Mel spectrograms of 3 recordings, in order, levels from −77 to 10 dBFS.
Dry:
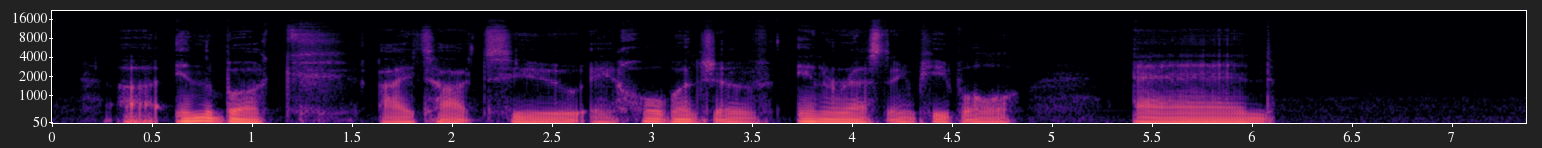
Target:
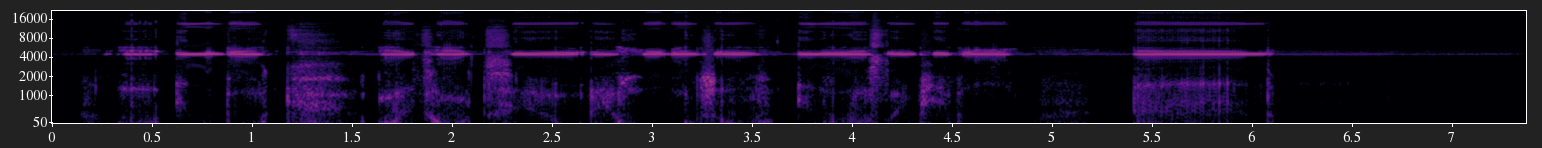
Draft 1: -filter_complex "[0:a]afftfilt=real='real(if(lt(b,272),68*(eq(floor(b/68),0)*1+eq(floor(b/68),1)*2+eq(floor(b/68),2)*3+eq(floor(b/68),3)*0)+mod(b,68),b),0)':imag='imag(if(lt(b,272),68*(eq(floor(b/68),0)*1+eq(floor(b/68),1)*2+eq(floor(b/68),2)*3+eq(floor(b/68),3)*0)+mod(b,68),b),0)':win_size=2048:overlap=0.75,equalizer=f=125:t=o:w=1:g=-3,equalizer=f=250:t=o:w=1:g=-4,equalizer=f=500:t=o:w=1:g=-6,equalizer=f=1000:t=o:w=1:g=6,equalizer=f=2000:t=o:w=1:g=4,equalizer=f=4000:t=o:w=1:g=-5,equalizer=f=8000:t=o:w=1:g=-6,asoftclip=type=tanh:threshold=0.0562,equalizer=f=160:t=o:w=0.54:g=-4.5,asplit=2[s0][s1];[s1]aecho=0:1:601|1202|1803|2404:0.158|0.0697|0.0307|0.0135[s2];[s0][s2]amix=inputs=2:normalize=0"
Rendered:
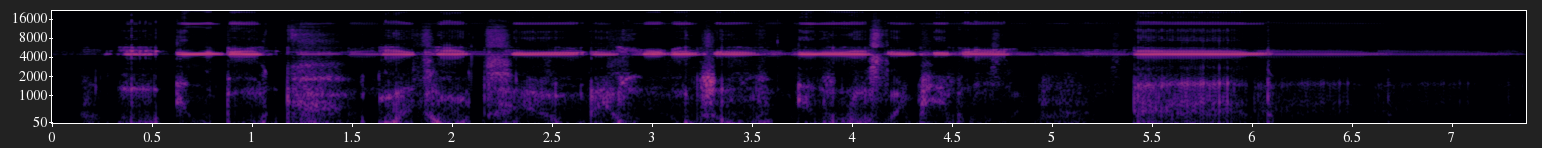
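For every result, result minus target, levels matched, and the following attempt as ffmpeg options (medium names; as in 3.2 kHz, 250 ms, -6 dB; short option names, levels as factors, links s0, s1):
echo-to-direct +7.5 dB; saturation: distortion -4 dB
-filter_complex "[0:a]afftfilt=real='real(if(lt(b,272),68*(eq(floor(b/68),0)*1+eq(floor(b/68),1)*2+eq(floor(b/68),2)*3+eq(floor(b/68),3)*0)+mod(b,68),b),0)':imag='imag(if(lt(b,272),68*(eq(floor(b/68),0)*1+eq(floor(b/68),1)*2+eq(floor(b/68),2)*3+eq(floor(b/68),3)*0)+mod(b,68),b),0)':win_size=2048:overlap=0.75,equalizer=f=125:t=o:w=1:g=-3,equalizer=f=250:t=o:w=1:g=-4,equalizer=f=500:t=o:w=1:g=-6,equalizer=f=1000:t=o:w=1:g=6,equalizer=f=2000:t=o:w=1:g=4,equalizer=f=4000:t=o:w=1:g=-5,equalizer=f=8000:t=o:w=1:g=-6,asoftclip=type=tanh:threshold=0.0562,equalizer=f=160:t=o:w=0.54:g=-4.5,asplit=2[s0][s1];[s1]aecho=0:1:601|1202|1803:0.0668|0.0294|0.0129[s2];[s0][s2]amix=inputs=2:normalize=0"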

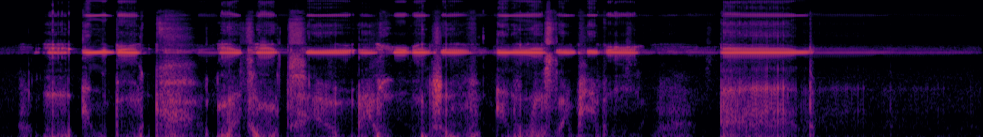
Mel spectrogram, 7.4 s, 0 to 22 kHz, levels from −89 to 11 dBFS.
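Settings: saturation: distortion -4 dB
-filter_complex "[0:a]afftfilt=real='real(if(lt(b,272),68*(eq(floor(b/68),0)*1+eq(floor(b/68),1)*2+eq(floor(b/68),2)*3+eq(floor(b/68),3)*0)+mod(b,68),b),0)':imag='imag(if(lt(b,272),68*(eq(floor(b/68),0)*1+eq(floor(b/68),1)*2+eq(floor(b/68),2)*3+eq(floor(b/68),3)*0)+mod(b,68),b),0)':win_size=2048:overlap=0.75,equalizer=f=125:t=o:w=1:g=-3,equalizer=f=250:t=o:w=1:g=-4,equalizer=f=500:t=o:w=1:g=-6,equalizer=f=1000:t=o:w=1:g=6,equalizer=f=2000:t=o:w=1:g=4,equalizer=f=4000:t=o:w=1:g=-5,equalizer=f=8000:t=o:w=1:g=-6,asoftclip=type=tanh:threshold=0.0282,equalizer=f=160:t=o:w=0.54:g=-4.5,asplit=2[s0][s1];[s1]aecho=0:1:601|1202|1803:0.0668|0.0294|0.0129[s2];[s0][s2]amix=inputs=2:normalize=0"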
